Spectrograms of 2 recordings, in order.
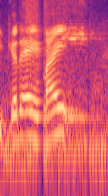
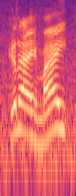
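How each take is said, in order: First: Light imitation of an Australian g'day; Australian greeting. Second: Mock Australian g'day, higher and a bit louder; Australian greeting. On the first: Tourist retelling a local's Australian greeting, lightly mimicked. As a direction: mimic the Aussie accent lightly, rising at the end. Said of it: "that guy just told me". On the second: Tourist quoting a local boy's Australian hello, playfully mimicked. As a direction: chirp the Aussie greeting with a lift at the end. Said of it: "he just walked by me and said".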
